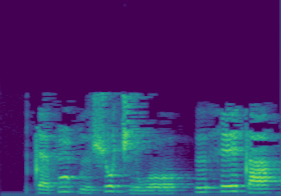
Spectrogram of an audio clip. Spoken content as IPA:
tɛ˨pũ˦ ɓɨ˨ ʃo˦d͡ʒi˨ woː˧ | ɨ˧heː˦ta˧

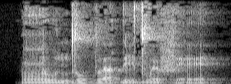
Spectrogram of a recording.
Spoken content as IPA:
ʕunduplə ɗidwʏfḛ

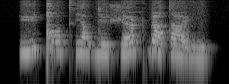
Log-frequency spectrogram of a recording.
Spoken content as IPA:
yɡ͡ǃɔkʰilˠdy ʃœħɠøtˤyŋ

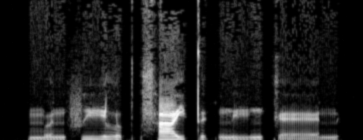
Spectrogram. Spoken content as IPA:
mɵ˨˧nfiː˥ lʊ˨k̚t͡sʰaː˥jt̪ɪ˨k̚n̪iː˨˥ŋ kɛː˨˩n

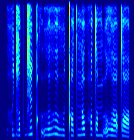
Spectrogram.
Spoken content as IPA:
hʊd͡ʑutˤd͡ʑi ǃʰṵɦʊ ɦoɦuǃitˤ ŋɪwhʊtˤʊmṵ ʁʷɪwṵtˤɔ

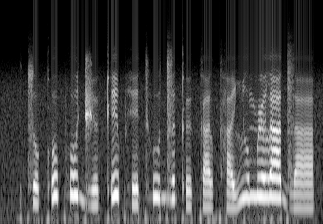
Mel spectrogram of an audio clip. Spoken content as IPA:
t͡so˩kʼo˥pʰo˥ d͡ʒø˩ kʼe˥pʰe˩ tʰu˥d͡zə˥kʼø˩ ka˩lkʰa˩ ʎo˥mɭə˥la˥ d͡za˩

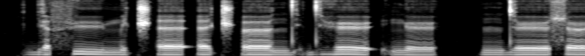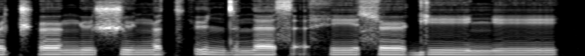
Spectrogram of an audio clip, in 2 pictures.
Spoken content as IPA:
ɡɛfyːmit͡ʃʼɛː ʔɛt͡ʃʼœː ndḭdʱøː ʔḭŋø | ndøːɬɵː t͡ʃʼɵːŋyʃy ŋœt͡sʼy ndɵnɛːsɛ̰ hiːɬøː ɡiːɲiː

